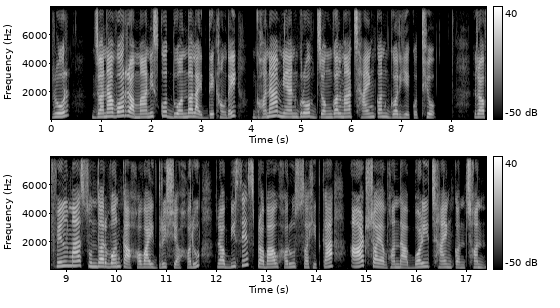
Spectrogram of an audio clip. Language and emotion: Nepali, neutral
